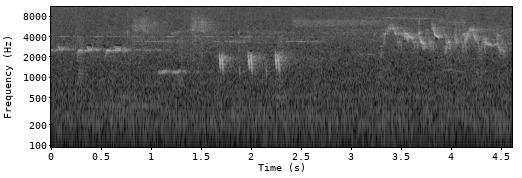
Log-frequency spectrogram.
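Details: A common nightingale sings in July 2011 at Rassudovo, about 40 km from Moscow: three loud, evenly spaced notes, then a quick run of high, varied warbles over a steady outdoor hiss.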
